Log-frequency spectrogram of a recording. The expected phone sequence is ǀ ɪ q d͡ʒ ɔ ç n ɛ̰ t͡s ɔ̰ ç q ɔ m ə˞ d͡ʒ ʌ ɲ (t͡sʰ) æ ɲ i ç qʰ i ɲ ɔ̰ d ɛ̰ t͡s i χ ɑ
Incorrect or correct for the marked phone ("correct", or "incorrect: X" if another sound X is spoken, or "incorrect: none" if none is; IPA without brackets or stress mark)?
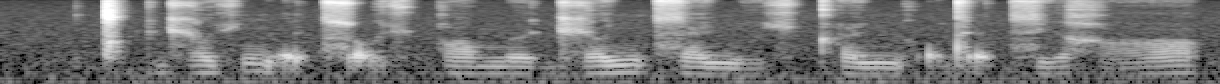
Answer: incorrect: t͡s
